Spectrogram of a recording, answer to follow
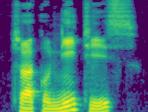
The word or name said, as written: Trachonitis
